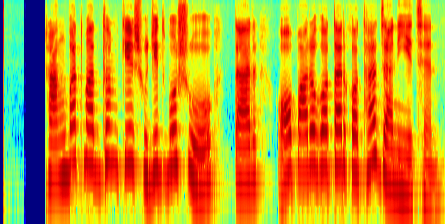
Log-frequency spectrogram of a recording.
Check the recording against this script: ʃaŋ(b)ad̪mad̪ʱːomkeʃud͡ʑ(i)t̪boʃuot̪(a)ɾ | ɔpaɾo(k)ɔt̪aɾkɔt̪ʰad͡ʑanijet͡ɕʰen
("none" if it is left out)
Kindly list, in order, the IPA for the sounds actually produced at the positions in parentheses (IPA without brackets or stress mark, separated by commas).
b, i, a, ɡ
